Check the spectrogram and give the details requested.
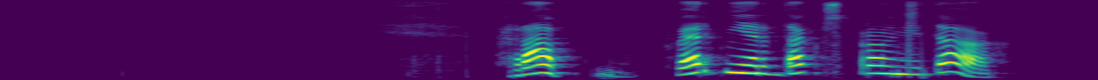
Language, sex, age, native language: Icelandic, female, 40-49, Ukrainian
